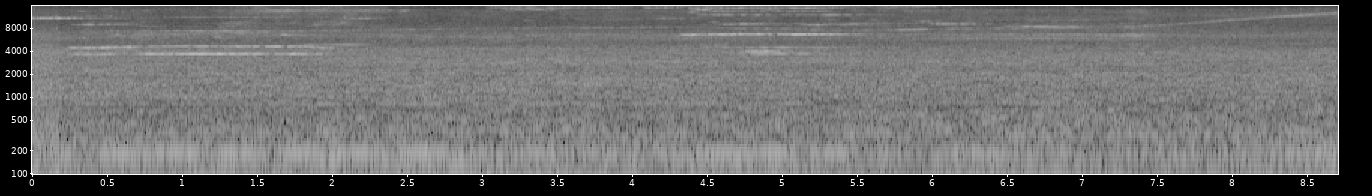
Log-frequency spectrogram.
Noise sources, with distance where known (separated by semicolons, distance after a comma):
large-sounding engine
